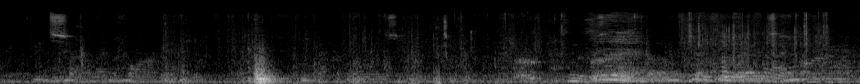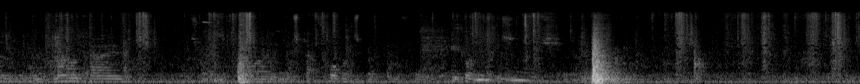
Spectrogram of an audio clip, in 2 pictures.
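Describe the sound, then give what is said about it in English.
A door slams shut with a sharp, loud bang, followed some seconds later by a second similar slam, while faint, muffled voices and room noise carry on in the background. “I heard the door slam.”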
